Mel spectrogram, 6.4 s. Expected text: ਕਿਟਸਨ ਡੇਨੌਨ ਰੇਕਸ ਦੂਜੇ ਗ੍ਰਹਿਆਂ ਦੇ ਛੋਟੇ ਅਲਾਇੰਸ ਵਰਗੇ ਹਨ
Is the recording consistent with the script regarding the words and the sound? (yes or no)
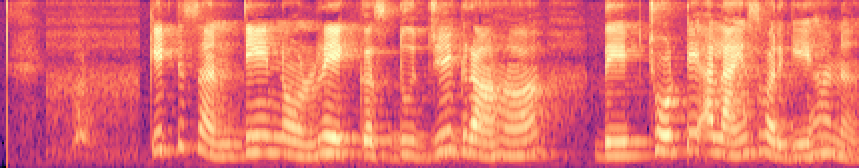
no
